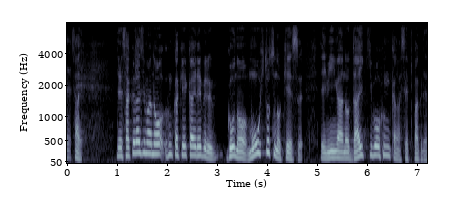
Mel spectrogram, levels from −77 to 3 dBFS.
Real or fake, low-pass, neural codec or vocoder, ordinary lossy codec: real; 7.2 kHz; none; none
